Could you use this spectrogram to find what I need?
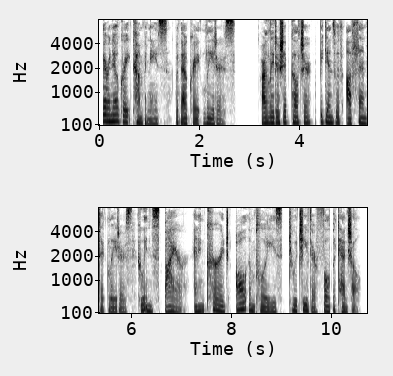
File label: informative inspirational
